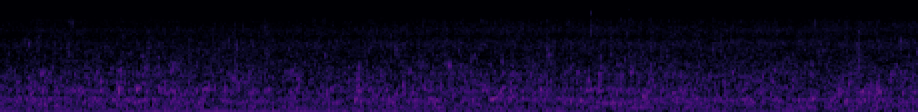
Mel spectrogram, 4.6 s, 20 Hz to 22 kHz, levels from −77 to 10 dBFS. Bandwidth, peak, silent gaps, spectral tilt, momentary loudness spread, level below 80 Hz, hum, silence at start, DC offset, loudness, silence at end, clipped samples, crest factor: 16.5 kHz; -36 dBFS; none; -2.5 dB/octave; 1 LU; -72 dBFS; none; 0 s; under 0.1%; -50 LUFS; 0 s; under 0.1%; 16 dB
